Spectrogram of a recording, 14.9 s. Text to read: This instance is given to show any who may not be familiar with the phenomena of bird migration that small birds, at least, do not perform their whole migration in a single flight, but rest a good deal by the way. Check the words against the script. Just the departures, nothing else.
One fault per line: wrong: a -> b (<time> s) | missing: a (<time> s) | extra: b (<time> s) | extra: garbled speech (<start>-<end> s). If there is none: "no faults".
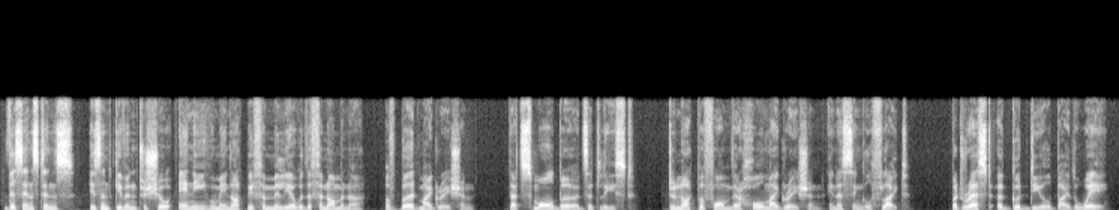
wrong: is -> isn't (1.2 s)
